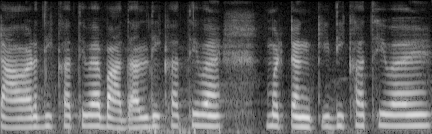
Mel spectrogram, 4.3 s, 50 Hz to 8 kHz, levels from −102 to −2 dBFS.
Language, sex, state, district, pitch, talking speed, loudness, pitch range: Chhattisgarhi, female, Chhattisgarh, Bilaspur, 230 Hz, 140 wpm, -24 LUFS, 220-240 Hz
